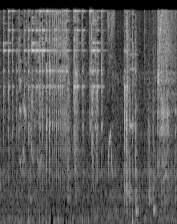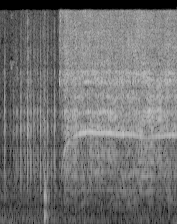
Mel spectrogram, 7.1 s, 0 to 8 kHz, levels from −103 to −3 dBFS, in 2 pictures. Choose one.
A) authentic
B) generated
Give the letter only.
A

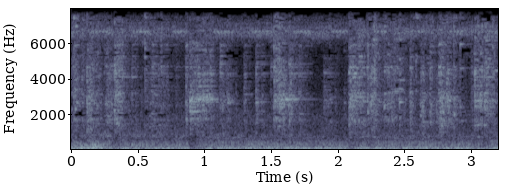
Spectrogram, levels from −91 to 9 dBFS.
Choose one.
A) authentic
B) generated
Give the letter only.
A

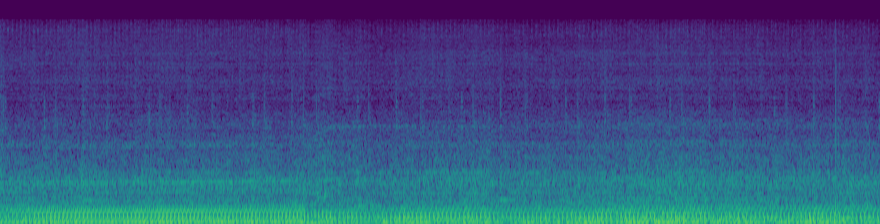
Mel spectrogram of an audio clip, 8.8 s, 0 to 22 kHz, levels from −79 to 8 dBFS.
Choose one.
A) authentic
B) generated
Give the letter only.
A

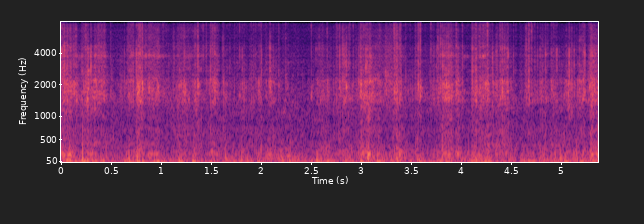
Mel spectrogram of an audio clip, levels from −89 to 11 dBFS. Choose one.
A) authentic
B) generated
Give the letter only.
B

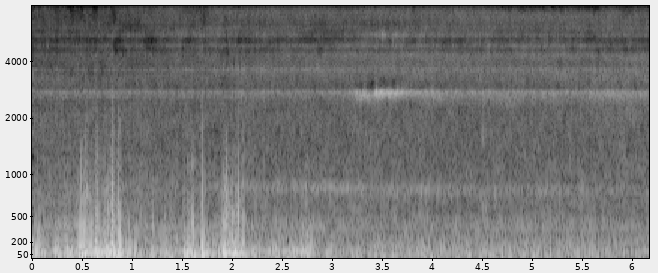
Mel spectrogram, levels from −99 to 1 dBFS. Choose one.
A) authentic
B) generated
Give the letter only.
B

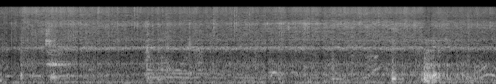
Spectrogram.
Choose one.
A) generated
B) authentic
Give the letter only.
A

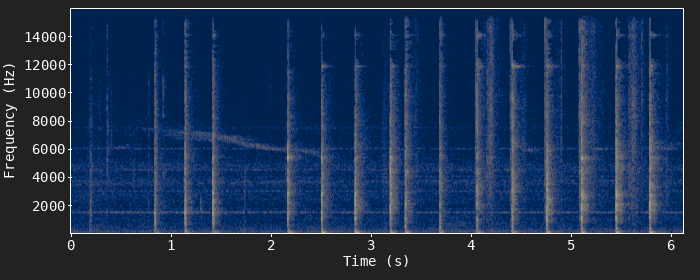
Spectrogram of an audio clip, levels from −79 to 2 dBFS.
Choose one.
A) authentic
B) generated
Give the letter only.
A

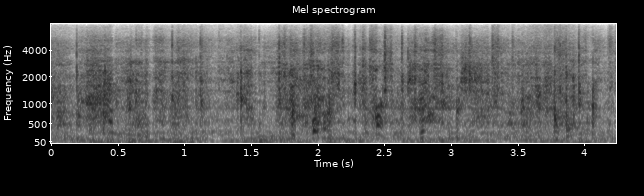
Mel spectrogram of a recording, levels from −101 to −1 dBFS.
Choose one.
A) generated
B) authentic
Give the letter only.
A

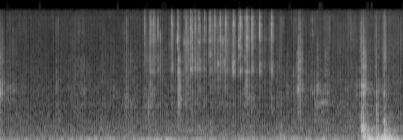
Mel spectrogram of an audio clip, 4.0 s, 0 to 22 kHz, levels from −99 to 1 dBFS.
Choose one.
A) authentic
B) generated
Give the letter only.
B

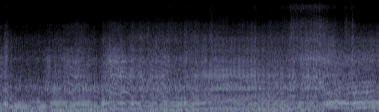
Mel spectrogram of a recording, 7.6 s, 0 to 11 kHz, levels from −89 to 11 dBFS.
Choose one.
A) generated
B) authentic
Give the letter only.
B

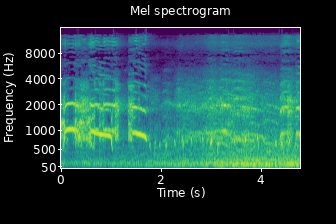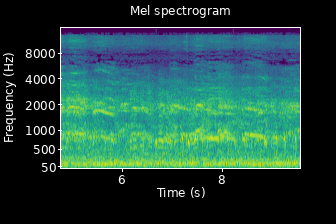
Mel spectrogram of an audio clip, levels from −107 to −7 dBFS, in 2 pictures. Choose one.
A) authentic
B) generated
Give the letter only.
A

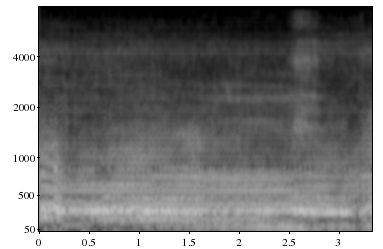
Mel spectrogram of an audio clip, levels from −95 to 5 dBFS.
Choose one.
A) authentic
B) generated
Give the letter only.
B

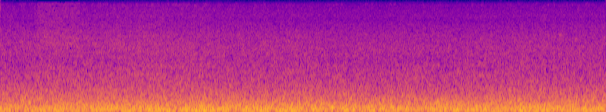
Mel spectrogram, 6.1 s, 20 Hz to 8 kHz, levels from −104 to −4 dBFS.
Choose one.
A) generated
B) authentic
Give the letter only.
A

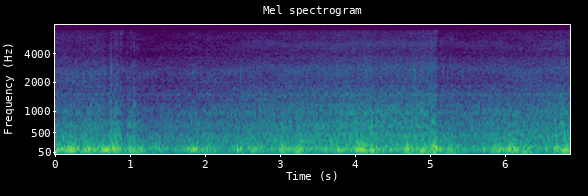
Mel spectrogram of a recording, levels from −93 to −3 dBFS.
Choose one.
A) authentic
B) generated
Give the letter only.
A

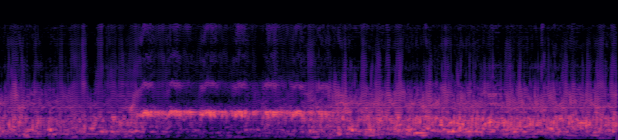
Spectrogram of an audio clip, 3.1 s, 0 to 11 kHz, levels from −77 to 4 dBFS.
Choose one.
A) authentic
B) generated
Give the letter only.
B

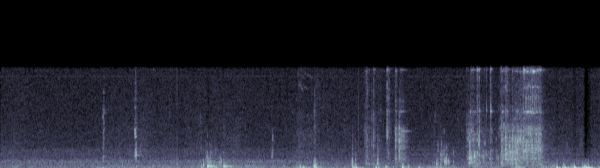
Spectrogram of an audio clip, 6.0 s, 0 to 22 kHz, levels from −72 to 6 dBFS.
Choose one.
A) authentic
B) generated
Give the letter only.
A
